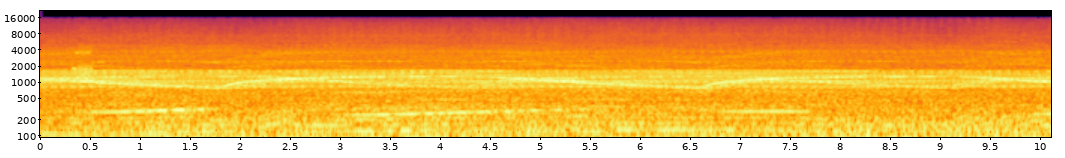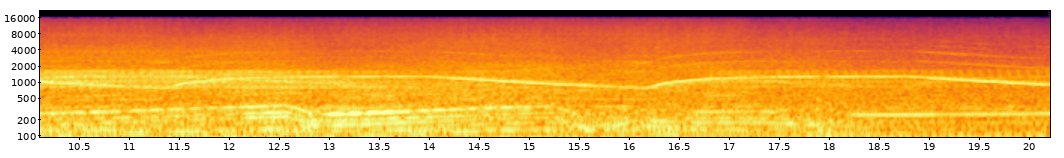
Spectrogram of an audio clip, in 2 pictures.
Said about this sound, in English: That was... God damn, so much fucking siren.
